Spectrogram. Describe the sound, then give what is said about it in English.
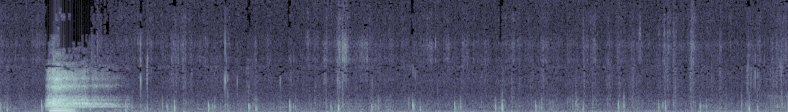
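Footsteps of a person walking outdoors, many soft, even steps at a steady pace, following a loud, breathy sigh at the start. “I'm out, I'm walking, I'm moving. That's what counts.”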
